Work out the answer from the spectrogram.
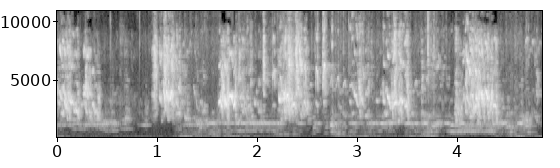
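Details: Budgerigars of a breeding pair chattering: harsh squawky chirps in short bursts roughly every half second to second, rough and buzzy, over a faint steady hum.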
